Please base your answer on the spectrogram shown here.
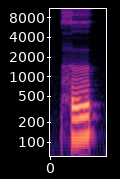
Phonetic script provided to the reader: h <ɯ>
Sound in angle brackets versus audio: correct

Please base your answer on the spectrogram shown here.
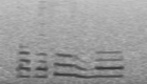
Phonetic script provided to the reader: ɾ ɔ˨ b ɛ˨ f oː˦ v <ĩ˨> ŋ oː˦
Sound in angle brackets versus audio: correct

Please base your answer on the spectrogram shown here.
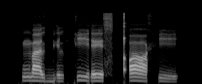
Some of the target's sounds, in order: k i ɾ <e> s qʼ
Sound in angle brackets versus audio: correct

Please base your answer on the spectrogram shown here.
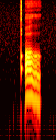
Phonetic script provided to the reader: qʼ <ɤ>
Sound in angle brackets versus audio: correct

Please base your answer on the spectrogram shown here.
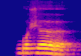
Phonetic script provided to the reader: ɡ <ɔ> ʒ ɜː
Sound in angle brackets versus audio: correct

